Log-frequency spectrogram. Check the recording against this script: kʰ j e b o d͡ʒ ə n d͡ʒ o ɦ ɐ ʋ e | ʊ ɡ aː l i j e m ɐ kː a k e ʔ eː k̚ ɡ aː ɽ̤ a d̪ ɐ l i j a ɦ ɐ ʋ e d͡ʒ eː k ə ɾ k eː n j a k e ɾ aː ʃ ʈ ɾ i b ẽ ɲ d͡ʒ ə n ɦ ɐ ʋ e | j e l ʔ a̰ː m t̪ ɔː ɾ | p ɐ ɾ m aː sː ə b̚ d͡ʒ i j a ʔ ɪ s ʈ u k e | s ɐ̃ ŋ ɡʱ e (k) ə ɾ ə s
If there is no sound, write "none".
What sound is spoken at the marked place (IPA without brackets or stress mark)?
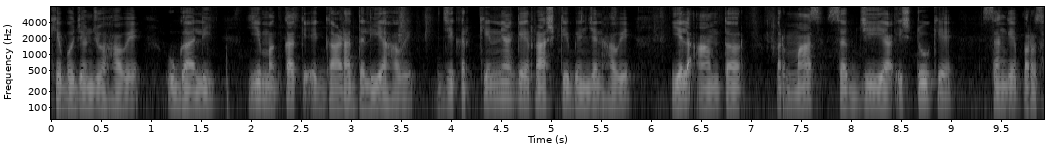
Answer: p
